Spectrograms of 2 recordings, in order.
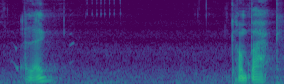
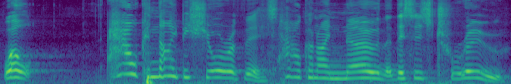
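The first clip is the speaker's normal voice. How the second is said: much higher, pleading voice; anxious questioning; 8 semitones higher than usual. Retold or imitated. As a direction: ask nervously for proof. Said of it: "and he's saying".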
